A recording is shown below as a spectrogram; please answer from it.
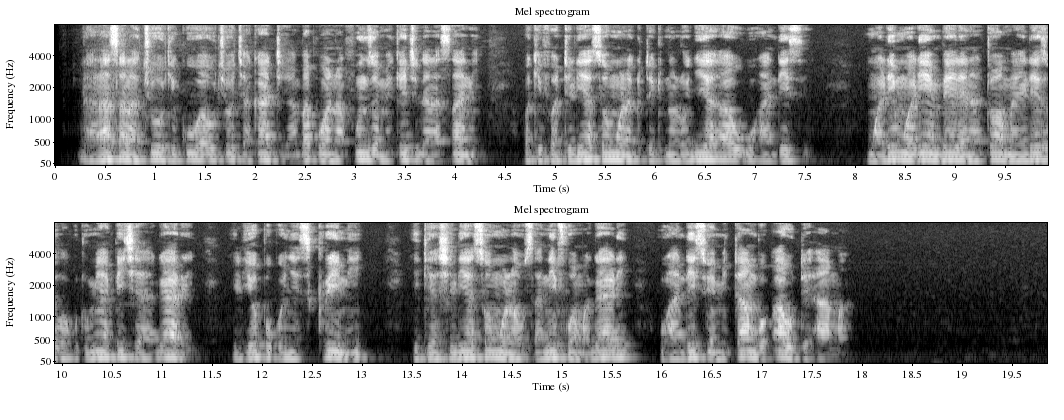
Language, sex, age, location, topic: Swahili, male, 25-35, Dar es Salaam, education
